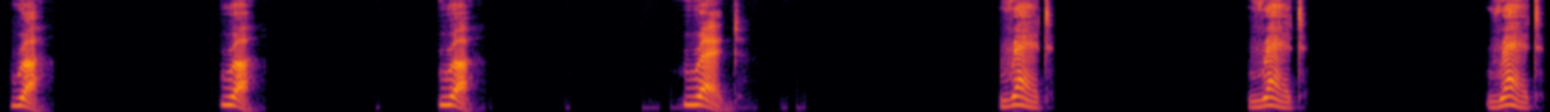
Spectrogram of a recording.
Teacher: Before beginning this lesson, you should already have practiced R as in red in the previous lesson and W as in when in lesson 5. Remember, R is formed by pointing the tip of the tongue above the ridge behind your top teeth, but not making contact, then bringing the tongue down quickly and adding voice. R, R, R. Red, Red, red, red.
